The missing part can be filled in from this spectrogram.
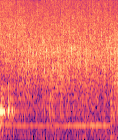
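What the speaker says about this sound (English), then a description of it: "Give it a good stir fry." Vegetables stir-fry in olive oil in a hot pan for sweet and sour chicken, a loud, steady frying hiss and crackle with a faint hum running underneath.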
